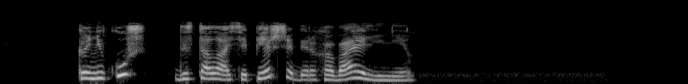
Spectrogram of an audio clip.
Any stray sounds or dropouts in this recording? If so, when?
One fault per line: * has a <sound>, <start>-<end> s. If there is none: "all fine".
all fine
